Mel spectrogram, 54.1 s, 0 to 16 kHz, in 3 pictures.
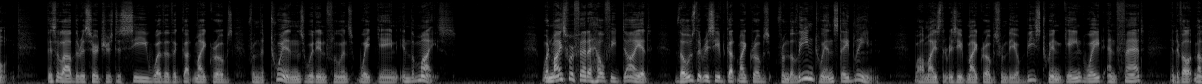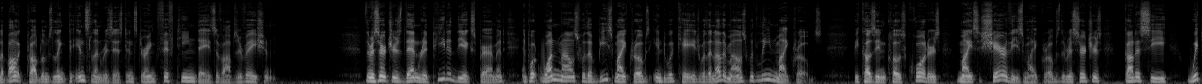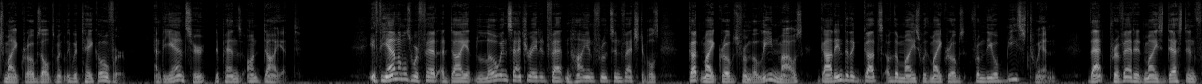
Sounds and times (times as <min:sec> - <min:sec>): Speech: 0:00.0 - 0:06.8, 0:08.1 - 0:22.2, 0:23.5 - 0:40.6, 0:41.6 - 0:54.0.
